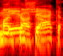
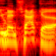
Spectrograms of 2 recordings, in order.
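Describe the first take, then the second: First: The name ends in a short 'shack' sound. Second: The name ends in a longer 'chaca' sound. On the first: It sounds normal to locals. The speaker calls it right. "If you said Manshack, I wouldn't think you were weird" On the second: The speaker has never been to the city. The speaker calls it wrong. "If you said Manchaca, I'd be like, oh, you've never been to Austin before"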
